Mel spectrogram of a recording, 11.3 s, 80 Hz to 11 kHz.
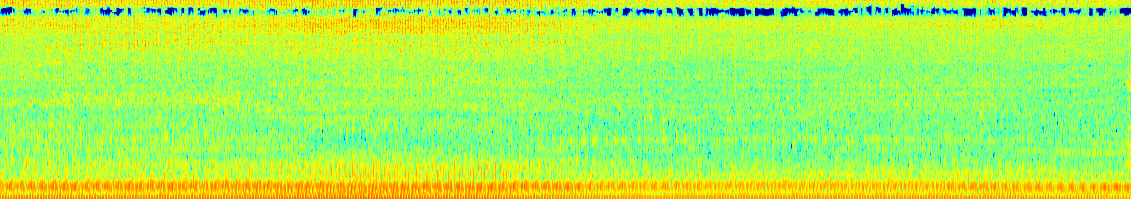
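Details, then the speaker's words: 4G63 DSM at first start after repairs and a new exhaust gasket: even idle with a light, quick puffing tick about three per second on the exhaust note. An exhaust leak remains. "there's still an exhaust leak which kind of stuck that's from over"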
